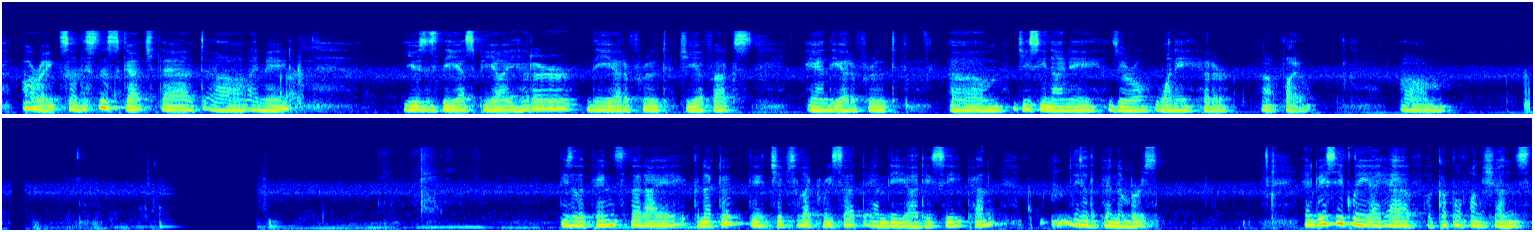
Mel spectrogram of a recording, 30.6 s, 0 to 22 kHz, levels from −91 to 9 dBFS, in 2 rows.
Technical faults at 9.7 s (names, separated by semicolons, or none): none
